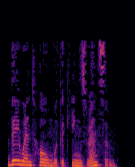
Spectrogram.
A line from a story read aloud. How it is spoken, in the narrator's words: said Morozko dryly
